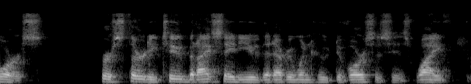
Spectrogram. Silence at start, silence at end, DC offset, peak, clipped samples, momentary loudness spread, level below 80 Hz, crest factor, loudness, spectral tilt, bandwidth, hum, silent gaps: 0 s; 0.25 s; under 0.1%; -10 dBFS; under 0.1%; 10 LU; -62 dBFS; 16 dB; -26 LUFS; -4.5 dB/octave; 11.5 kHz; none; 0.68-1.00 s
